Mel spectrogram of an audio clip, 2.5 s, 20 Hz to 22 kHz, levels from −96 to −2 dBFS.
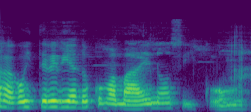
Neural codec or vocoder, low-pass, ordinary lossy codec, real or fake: none; none; none; real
